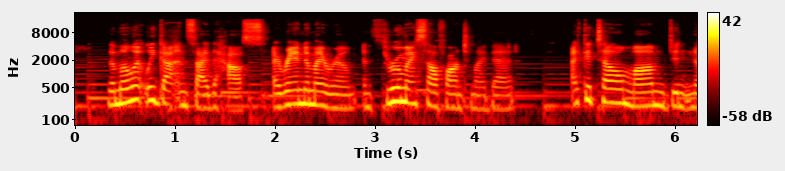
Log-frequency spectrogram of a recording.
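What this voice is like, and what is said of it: Usual voice. Nothing is said of it.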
